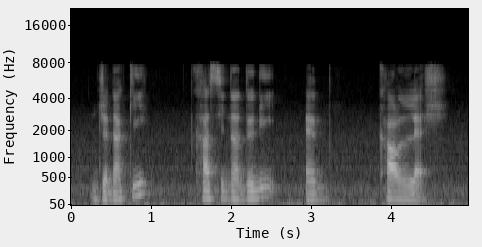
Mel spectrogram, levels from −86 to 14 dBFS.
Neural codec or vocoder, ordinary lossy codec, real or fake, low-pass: none; none; real; none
